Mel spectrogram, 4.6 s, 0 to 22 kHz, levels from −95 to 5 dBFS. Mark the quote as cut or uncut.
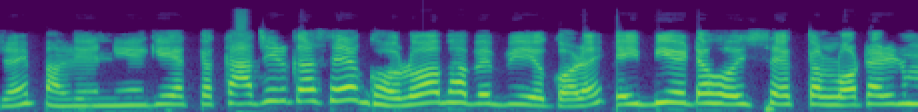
cut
